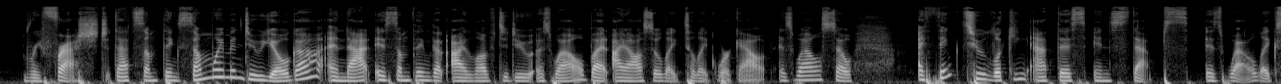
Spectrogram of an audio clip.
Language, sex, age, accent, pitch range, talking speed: English, female, 40-59, American, 165-215 Hz, 185 wpm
